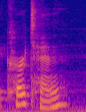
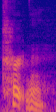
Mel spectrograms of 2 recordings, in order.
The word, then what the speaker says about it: curtain: way of pronouncing certain another example is cur curtain okay so maybe you say curtin and that's okay but better to say curtain if you want to sound more native and reduce that accent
